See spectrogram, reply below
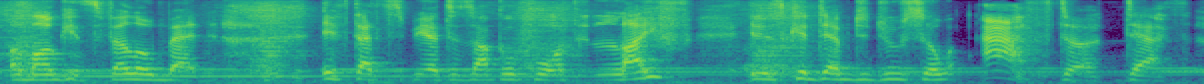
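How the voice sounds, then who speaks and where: A young woman plays a dead businessman's doomed ghost in a radio play. The delivery is very slow, solemn and drawn out, full of woe, with clear music behind it. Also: medium pitch, close to an everyday voice. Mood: solemn reproach. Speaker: student actor. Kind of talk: old-time radio drama acting.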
